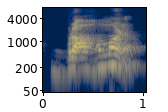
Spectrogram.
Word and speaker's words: ब्राह्मण: और बिल्कुल वैसे ही आप याद रखें, सही वर्तनी है और सही उच्चारण है ब्राह्मण, जिसे ब्रह्म ज्ञान है ब्राह्मण।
